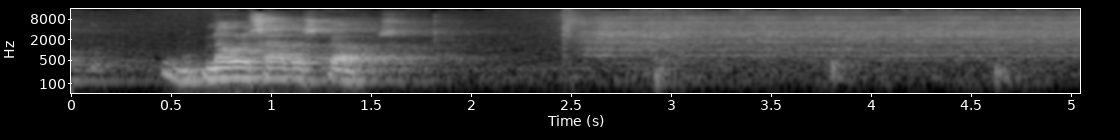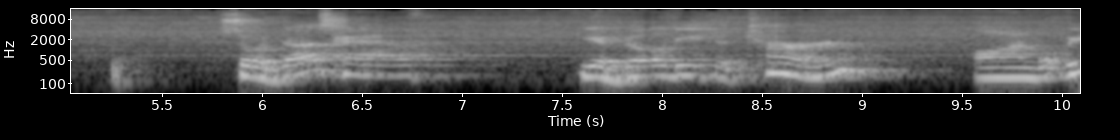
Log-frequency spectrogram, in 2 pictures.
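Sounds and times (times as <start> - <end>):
motor whirring whine: 2.5 - 10.0.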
